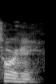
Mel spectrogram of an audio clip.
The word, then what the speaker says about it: Jorge: Am I pronouncing your name wrong? I was pronouncing it. What was I said George. Is it Jorge? Is it? Yeah, it's Jorge.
